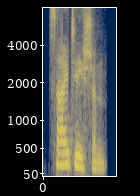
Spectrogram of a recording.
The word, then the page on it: citation: Indian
